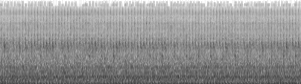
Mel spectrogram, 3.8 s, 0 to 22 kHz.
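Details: Mitsubishi Adventure after replacing and cleaning the alternator carbon brush to cure hard starting: a steady, even idle with a smooth low hum and no knocks or misses. Charging now rises quickly to about 14 V; normal idle.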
